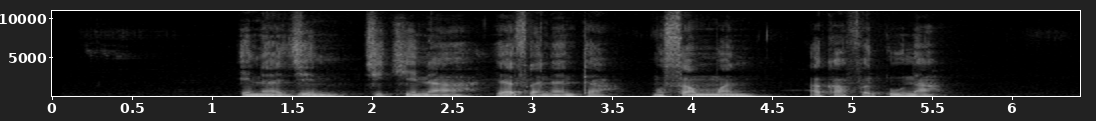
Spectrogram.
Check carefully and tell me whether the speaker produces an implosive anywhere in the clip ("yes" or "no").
yes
